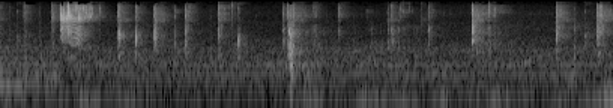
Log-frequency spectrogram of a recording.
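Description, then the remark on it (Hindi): Quick, irregular keystrokes clatter on a computer keyboard, a dozen or so light clicks with one sharper tap near the middle, alone without any voices, as a UPI ID is typed into a payment page while buying a domain. “यहाँ पर नीचे मैं यू पी आई के साथ जाऊँगा आपका जो भी यू पी आई है वो या यू पी आई यहाँ पर डाल दो मैं अपना यू पी आई डाल देता हूँ”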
